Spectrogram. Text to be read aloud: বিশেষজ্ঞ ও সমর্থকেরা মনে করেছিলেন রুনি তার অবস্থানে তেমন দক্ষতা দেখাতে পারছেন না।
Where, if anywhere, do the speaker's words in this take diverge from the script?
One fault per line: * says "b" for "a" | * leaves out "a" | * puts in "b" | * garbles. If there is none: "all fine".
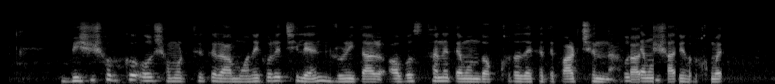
* garbles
